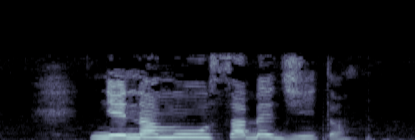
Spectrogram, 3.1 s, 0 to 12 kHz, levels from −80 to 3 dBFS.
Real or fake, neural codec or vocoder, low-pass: real; none; 7.2 kHz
